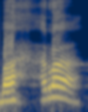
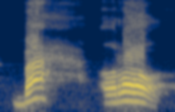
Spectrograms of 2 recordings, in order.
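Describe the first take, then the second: First: "bahra" with a thin ra and open a; wrong reading. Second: "Bahro" with a heavy ro darkened toward o; correct heavy ro. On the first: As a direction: say "bahra" lightly. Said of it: "bukan bahra". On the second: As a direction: thicken the final ra of "Bahro". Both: Shown as a demonstration.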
